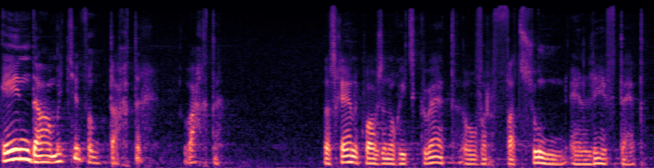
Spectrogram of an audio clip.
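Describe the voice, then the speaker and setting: A man narrating a story as a dramatic recitation at a live concert, slow and expressive, dropping to near-whispers and rising to loud outbursts. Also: on the low side. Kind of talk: dramatic recitation over chamber music. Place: concert hall, live performance. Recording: live concert hall with long reverb.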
